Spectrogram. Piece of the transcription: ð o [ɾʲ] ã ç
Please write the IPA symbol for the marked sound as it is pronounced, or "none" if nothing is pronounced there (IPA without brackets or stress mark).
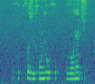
ɾʲ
